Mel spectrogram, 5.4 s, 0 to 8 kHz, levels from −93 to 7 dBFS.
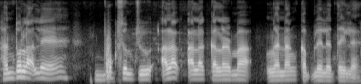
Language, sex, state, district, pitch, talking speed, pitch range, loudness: Wancho, male, Arunachal Pradesh, Longding, 115 Hz, 155 wpm, 100-125 Hz, -17 LUFS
